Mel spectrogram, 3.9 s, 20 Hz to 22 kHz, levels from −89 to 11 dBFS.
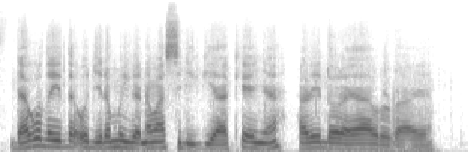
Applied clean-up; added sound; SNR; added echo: neural mask model RNNoise.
